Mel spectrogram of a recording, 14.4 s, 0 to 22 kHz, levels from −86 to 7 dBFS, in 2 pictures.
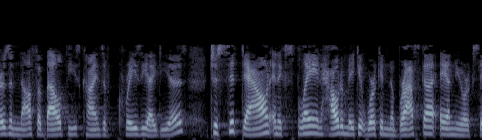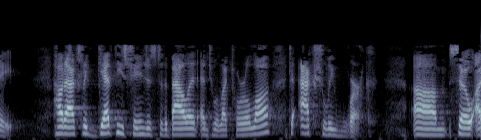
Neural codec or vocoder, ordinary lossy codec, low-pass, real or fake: none; MP3, 24 kbps; 7.2 kHz; real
